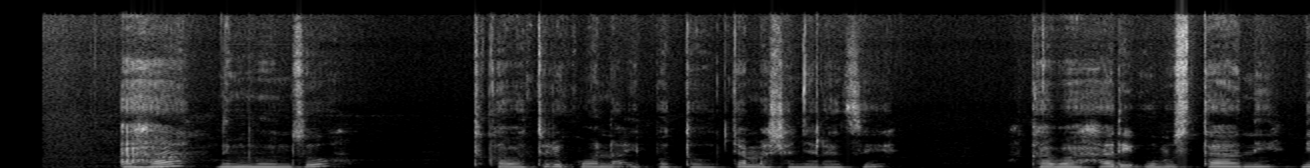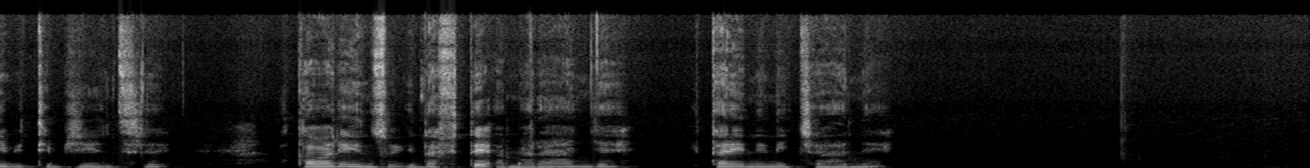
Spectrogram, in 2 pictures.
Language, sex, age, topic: Kinyarwanda, female, 18-24, government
